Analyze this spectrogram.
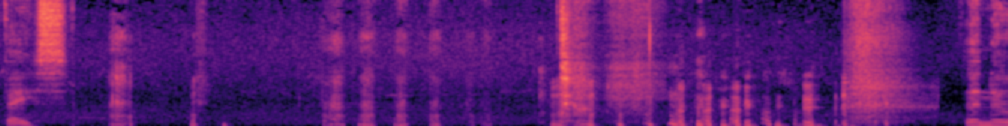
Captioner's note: james and Sirius snicker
